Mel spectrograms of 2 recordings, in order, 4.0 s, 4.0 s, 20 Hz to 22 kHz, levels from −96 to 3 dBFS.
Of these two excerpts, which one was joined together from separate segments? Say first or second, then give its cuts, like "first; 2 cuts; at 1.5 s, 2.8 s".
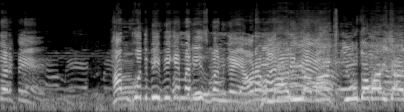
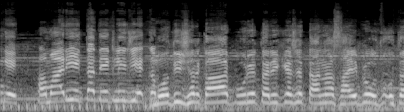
second; 1 cut; at 1.6 s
